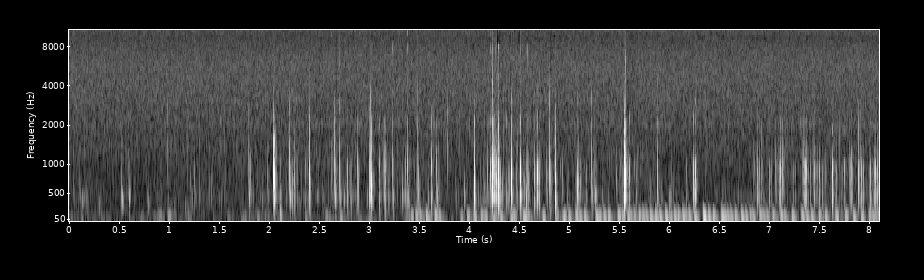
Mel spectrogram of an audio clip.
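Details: Stomachache after Christmas dinner, recorded while sleeping: continuous bubbling, gurgling rumbles building into dense, steady churning, loud active bowel sounds.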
